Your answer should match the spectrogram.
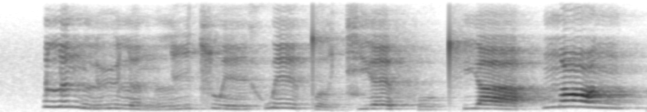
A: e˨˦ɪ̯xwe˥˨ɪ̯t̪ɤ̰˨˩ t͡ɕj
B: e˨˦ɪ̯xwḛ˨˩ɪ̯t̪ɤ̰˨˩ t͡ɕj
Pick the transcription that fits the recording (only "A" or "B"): A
